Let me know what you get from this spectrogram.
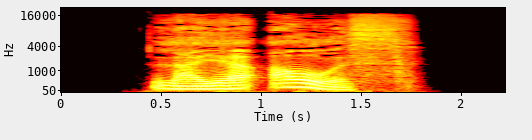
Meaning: inflection of ausleihen: 1. first-person singular present 2. first/third-person singular subjunctive I 3. singular imperative
- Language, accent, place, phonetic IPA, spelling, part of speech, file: German, Germany, Berlin, [ˌlaɪ̯ə ˈaʊ̯s], leihe aus, verb, De-leihe aus.ogg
